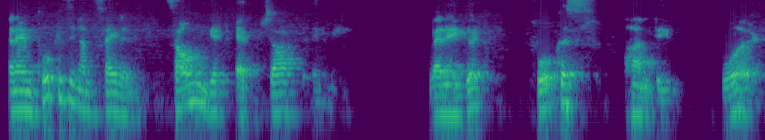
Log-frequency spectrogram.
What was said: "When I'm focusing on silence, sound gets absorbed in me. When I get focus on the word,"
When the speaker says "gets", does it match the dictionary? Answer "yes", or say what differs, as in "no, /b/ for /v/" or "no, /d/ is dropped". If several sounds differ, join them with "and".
no, /s/ is dropped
